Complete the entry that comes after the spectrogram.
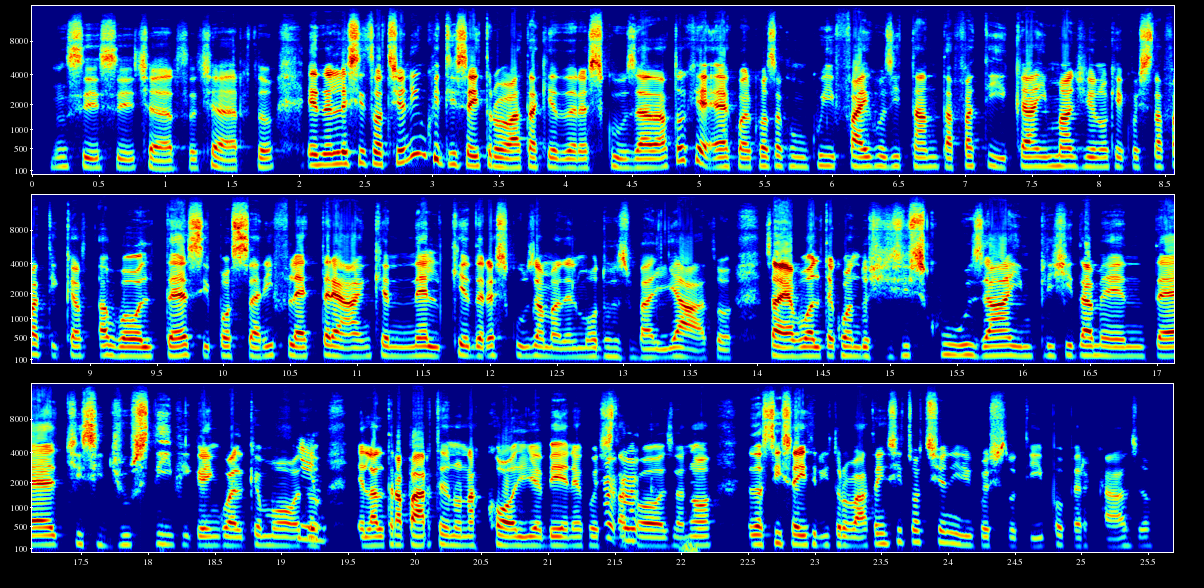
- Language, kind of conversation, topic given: Italian, podcast, Come chiedi scusa quando ti rendi conto di aver sbagliato?
- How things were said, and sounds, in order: "qualche" said as "gualche"; other background noise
